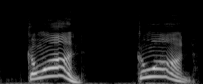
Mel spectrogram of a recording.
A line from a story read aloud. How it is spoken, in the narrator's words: But the people cried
